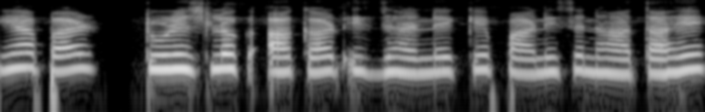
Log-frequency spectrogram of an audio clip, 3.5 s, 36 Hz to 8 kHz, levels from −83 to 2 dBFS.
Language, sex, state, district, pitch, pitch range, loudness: Hindi, female, Bihar, Jahanabad, 265 Hz, 250-285 Hz, -19 LUFS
